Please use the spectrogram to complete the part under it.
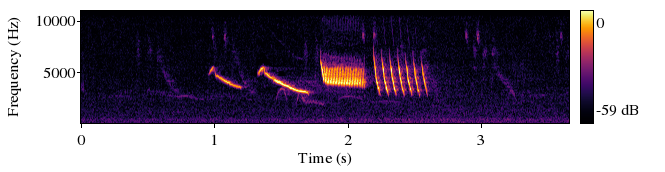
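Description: A small bird sings loud, sweet whistles and trills close by.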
